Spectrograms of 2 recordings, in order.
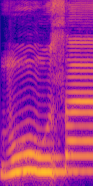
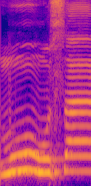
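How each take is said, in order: The two takes are said the same way.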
